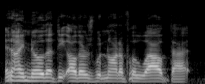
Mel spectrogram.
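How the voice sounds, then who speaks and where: A woman crying and very upset, venting personally in a blubbering, tearful, halting way. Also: low-pitched, steady tone, smooth, dry recording. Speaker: vlogger. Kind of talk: emotional personal vent to camera.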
